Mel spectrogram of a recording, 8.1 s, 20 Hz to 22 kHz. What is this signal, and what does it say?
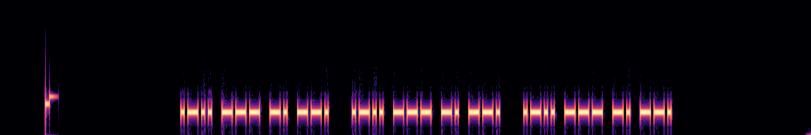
Morse code, heard as a keyed tone, about 34 wpm, 700 Hz. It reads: LONG LONG LONG
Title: Top 100 Words Repeated 35wpm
